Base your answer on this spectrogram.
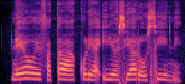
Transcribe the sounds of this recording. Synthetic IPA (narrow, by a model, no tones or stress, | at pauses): neoefatawakoɾea̰ʔiɾiɔsjaɾosine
